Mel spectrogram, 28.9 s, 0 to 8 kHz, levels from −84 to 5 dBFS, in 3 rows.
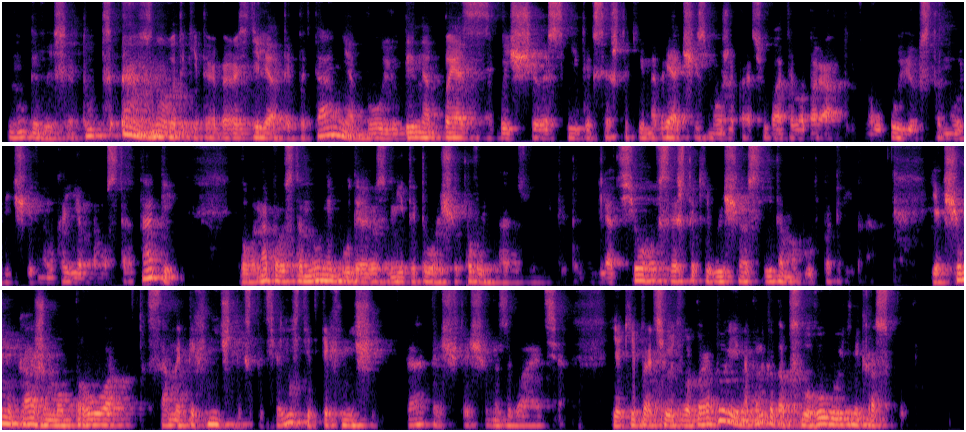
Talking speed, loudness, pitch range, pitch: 145 wpm, -24 LUFS, 100-125 Hz, 110 Hz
